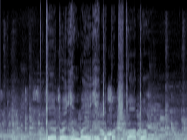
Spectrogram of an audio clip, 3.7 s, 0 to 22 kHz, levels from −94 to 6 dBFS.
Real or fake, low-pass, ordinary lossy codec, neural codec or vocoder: real; none; none; none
